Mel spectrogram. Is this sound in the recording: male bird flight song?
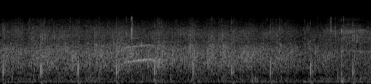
no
